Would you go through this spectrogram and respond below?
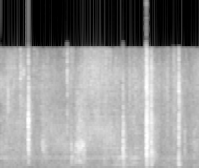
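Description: Shrimp sautéing with a tangy scampi dressing in a pan over medium-high heat, giving a steady low sizzle broken by a few sharp clicks and scrapes of stirring utensils against the pan.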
